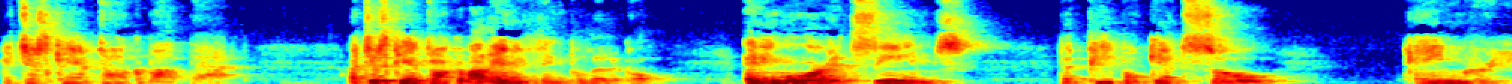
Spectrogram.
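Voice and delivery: hushed, high whisper. Retelling how a woman leaned in close to answer him: retelling a whisper. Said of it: "she leans in close and she whispers".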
